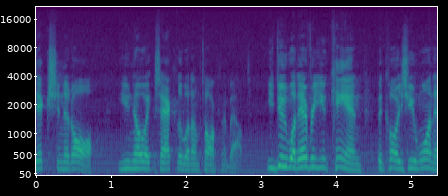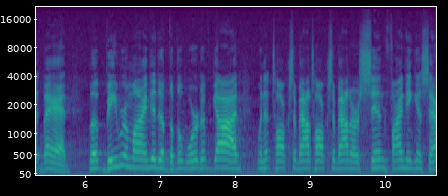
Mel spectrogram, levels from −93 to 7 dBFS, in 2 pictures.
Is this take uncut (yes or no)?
no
